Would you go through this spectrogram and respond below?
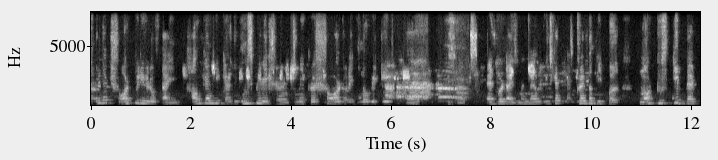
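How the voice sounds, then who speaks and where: Distant, higher-pitched young Indian-accented man. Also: fairly bright tone. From Bangalore, India. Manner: polite, deferential. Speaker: seminar attendee asking a question. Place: online call. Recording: distant mic with faint noise.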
